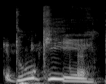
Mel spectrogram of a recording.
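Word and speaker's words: Doekhi: Türki, Danilo Türki. – Duki, Duki spricht man aus.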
